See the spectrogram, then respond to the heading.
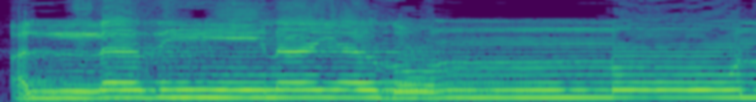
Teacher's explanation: واو مدہ نون کو 1 سیکنڈ کھینچیں گے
